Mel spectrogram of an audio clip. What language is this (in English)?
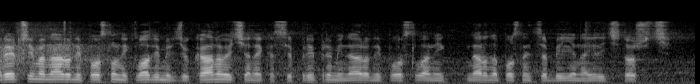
Serbian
